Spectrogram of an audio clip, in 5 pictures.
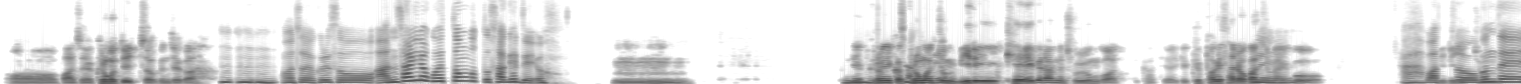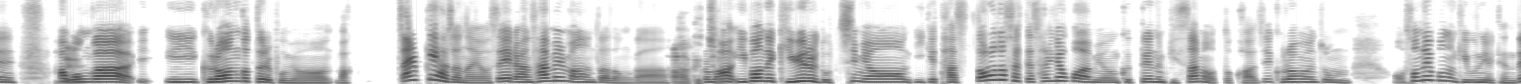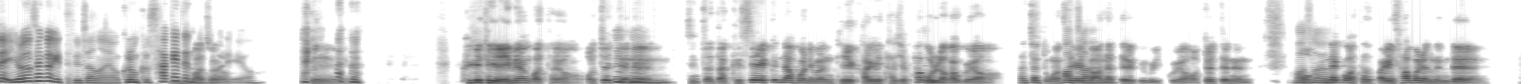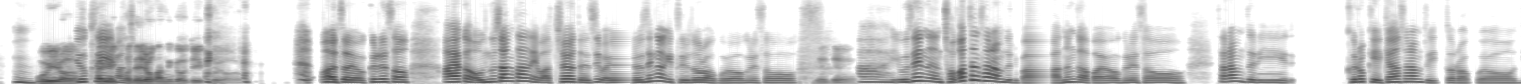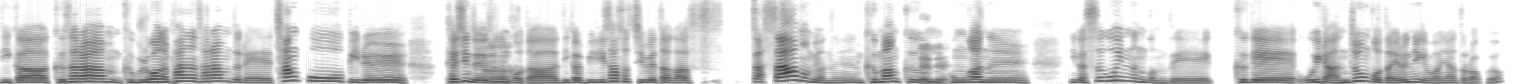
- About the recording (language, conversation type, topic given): Korean, unstructured, 돈을 잘 쓰는 사람과 그렇지 않은 사람의 차이는 무엇일까요?
- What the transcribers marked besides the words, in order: other background noise; laughing while speaking: "돼요"; tapping; laugh; laugh; distorted speech; laughing while speaking: "아"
